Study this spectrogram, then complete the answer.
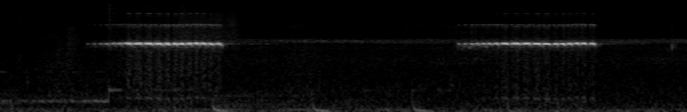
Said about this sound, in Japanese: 皆さんちょっと聞いてみたいと思います、はい、じゃあまず、はいはい、スズムシの音を聞いてください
